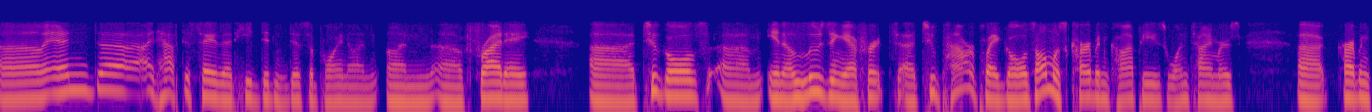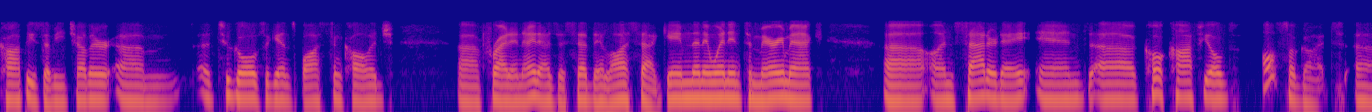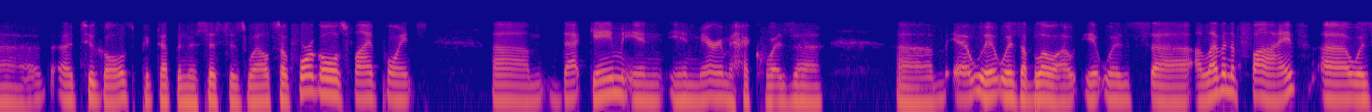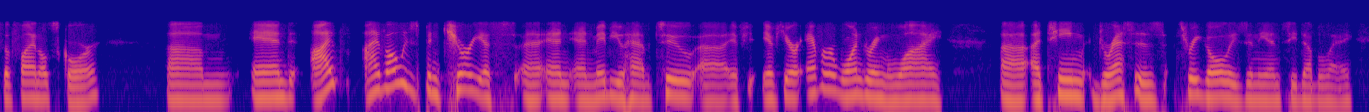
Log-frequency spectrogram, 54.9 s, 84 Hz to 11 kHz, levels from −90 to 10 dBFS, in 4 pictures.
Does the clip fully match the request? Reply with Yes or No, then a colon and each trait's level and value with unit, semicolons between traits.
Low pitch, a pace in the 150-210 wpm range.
No: medium, 145 Hz; average, 155 wpm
